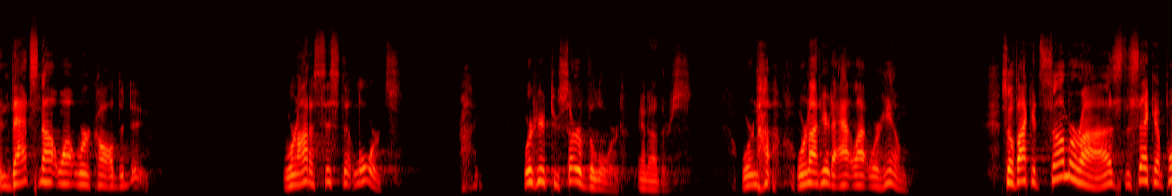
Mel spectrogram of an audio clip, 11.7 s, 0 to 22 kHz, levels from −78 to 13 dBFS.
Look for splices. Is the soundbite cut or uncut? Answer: uncut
